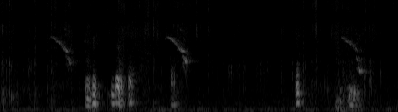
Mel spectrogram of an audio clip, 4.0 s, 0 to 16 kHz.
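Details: Free-range chickens in South Africa, 2024: short bursts of low clucking at about one and three seconds, with higher descending whistled notes from other birds between them.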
